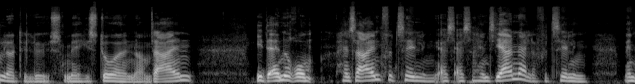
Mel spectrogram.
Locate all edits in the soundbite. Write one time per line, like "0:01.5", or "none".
0:01.5
0:02.5
0:04.5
